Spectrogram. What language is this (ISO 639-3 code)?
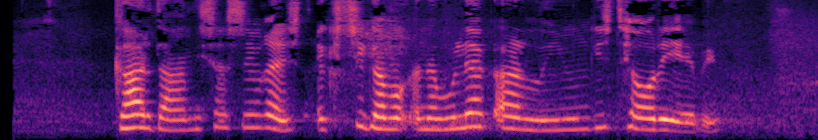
kat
